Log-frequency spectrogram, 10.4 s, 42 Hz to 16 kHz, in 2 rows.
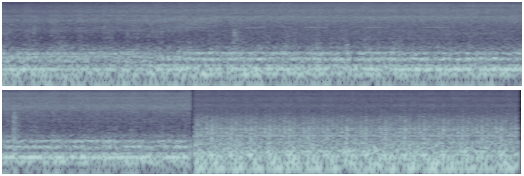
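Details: Massey Ferguson 40 combine with Valmet 6-cylinder diesel, first harvest after sitting 3 years and repairs: steady, even six-cylinder drone with a smooth low beat under machinery hiss, no knocks or misses; normal healthy running.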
